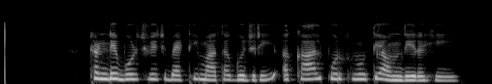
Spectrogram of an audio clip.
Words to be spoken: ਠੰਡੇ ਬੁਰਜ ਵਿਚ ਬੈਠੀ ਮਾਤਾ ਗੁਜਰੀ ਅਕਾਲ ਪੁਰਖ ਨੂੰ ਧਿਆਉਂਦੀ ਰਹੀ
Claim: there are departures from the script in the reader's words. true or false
false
